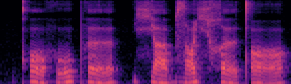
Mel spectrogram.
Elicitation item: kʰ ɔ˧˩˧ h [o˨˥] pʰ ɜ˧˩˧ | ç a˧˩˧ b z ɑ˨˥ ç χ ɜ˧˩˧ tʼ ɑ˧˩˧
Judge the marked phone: correct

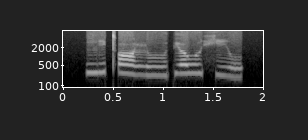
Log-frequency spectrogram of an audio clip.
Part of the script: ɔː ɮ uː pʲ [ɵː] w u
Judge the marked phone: incorrect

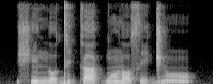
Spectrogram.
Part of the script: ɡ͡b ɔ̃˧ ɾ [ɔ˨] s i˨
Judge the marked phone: correct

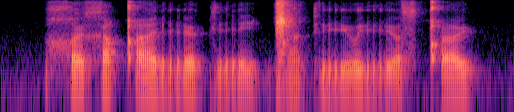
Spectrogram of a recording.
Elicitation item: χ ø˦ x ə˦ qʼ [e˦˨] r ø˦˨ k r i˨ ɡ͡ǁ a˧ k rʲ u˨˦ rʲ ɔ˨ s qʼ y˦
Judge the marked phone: incorrect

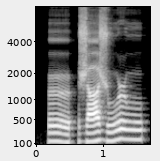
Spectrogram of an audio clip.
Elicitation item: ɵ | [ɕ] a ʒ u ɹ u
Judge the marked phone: incorrect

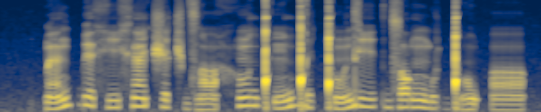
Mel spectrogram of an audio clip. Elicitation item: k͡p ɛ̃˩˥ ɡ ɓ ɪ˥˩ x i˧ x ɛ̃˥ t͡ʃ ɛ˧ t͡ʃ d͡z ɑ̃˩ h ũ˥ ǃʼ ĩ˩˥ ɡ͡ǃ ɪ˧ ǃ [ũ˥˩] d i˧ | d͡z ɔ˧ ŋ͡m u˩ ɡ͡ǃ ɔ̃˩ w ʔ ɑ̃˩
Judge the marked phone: incorrect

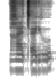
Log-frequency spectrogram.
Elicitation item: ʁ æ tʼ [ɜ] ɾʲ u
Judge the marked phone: correct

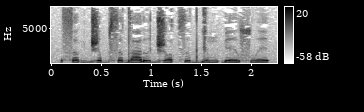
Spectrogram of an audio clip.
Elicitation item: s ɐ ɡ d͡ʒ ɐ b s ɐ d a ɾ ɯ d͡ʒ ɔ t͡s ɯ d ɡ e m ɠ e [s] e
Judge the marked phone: incorrect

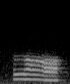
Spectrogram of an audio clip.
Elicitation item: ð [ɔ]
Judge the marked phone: correct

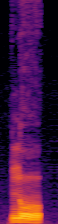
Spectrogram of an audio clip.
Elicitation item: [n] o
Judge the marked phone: correct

